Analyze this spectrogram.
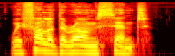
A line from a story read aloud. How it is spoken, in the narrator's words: she said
